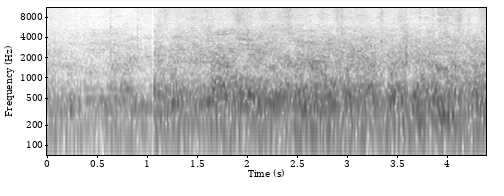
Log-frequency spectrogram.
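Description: Many people talking at once in a large room: a seated audience chattering, louder from about a second in.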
